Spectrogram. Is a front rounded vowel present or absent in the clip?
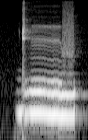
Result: absent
